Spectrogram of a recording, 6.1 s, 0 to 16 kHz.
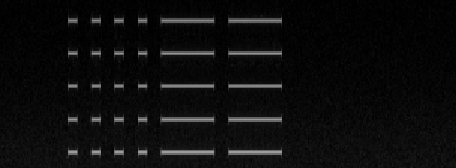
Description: Beep code, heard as beeps from a small speaker, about 1550 Hz. 4 short, 2 long.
